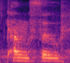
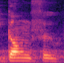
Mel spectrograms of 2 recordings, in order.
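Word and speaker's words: gōngfu: words at that time it was translated as Kung Fu and the term became popular actually it should be gongfu not that it matters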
